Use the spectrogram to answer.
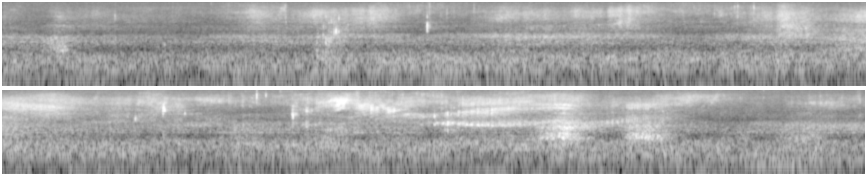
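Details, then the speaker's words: Soft gurgling and squelching from the belly during a Thai traditional abdominal bloating massage, with one clearer rumbling gurgle: stomach growling. "You should feel hungry soon [ My stomach growling ] Take a deep breath OK [ Stomach grooooooooooowling ] Your stomach is very loud"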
